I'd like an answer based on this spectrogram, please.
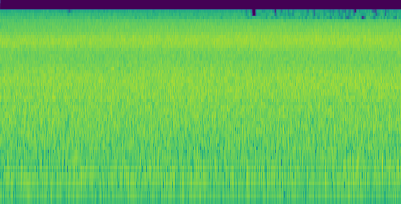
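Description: Water cascading over rocks in a waterfall, a steady, unbroken rushing hiss.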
